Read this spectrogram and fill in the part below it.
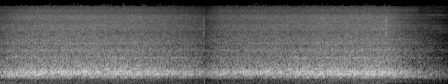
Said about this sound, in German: Blase das Ohr mit einem Föhn trocken. Klingt bescheuert, aber da sind auch 2 Verweise auf Personen, bei denen es geholfen hat. Dann wollen wir mal.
